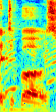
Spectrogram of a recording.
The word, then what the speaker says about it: Du Bois: I think it's Du Bois, actually. Yeah, Du Bois. You pronounce the S.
